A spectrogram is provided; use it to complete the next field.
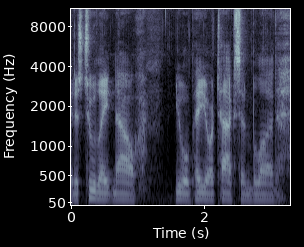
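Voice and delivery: pompous, threatening, menacing giant voice. A game master voices a giant who has just knocked a player's character flying, giant's voice. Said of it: "this large giant he's a giant, so he stops and his mount stands up straight and he says, "Oi, I am the Lord of the North. / this large giant he's a giant, so he stops and his mount stands up straight".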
